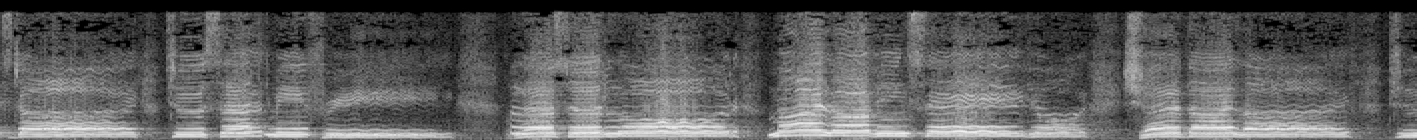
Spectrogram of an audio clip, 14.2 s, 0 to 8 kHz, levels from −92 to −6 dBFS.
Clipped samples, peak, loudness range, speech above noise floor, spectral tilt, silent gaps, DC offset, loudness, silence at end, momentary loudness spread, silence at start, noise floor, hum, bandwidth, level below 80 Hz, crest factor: under 0.1%; -4 dBFS; 4 LU; 28 dB; -5.5 dB/octave; none; under 0.1%; -16 LUFS; 0 s; 12 LU; 0 s; -42 dBFS; none; 7.6 kHz; -52 dBFS; 12 dB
